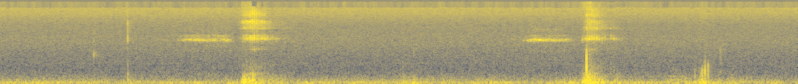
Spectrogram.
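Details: Cavalier King Charles Spaniel Totoro snoring quietly: a steady low rumble underneath, broken by two louder snorting breaths about three seconds apart and a softer one near the end.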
